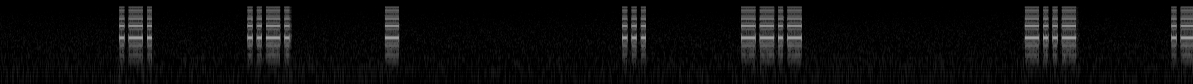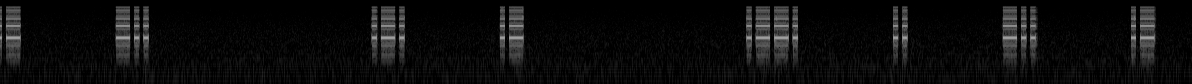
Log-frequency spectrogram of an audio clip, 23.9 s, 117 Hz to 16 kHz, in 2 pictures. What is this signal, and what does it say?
Morse code (Persian alphabet), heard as electronic beeps, machine-sent, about 26 wpm, spaced as for 8 wpm, 1750 Hz. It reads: رفت سگ خود را پیدا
